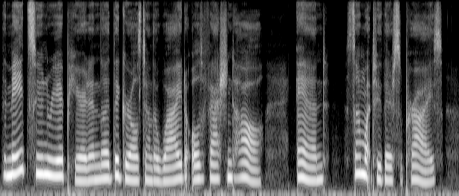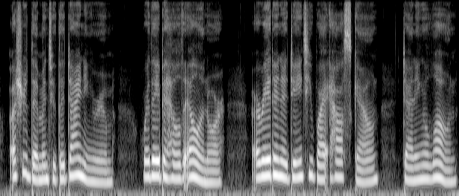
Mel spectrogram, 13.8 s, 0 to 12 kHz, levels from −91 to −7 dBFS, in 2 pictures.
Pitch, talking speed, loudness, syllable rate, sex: 210 Hz, 160 wpm, -18 LUFS, 5.4 syllables/s, female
